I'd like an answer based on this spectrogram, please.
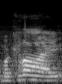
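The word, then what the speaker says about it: McKay: This particular tartan is Clan Mackay, spelled M-C-K-A-Y, pronounced Mackay in Scotland.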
